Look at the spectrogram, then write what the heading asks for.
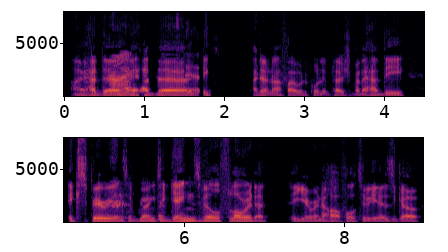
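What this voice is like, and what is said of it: British accent. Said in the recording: “I love your accent ... they just fall in love with the British accent”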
